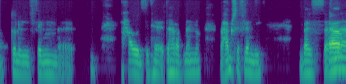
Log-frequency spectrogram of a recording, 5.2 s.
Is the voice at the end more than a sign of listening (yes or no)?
no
